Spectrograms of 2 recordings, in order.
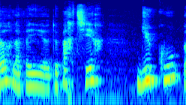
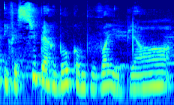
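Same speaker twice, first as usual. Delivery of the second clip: normal talking voice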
